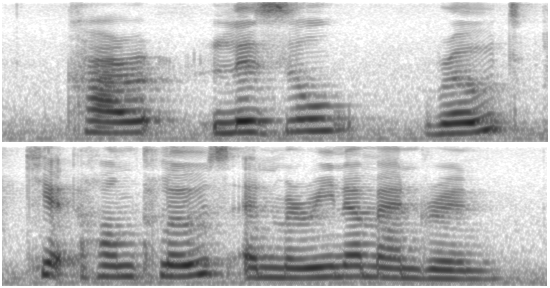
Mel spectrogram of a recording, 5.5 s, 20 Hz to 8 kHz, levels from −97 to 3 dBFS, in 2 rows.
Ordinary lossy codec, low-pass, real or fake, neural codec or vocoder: none; none; real; none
